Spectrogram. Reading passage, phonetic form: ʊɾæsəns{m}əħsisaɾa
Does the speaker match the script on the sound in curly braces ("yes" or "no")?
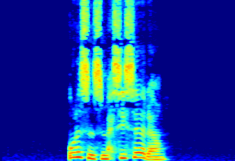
yes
